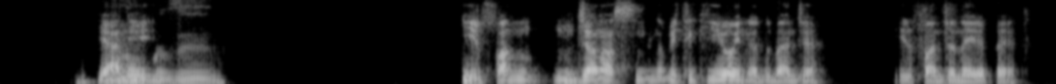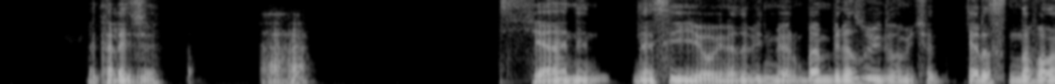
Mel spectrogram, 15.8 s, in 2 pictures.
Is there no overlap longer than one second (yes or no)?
yes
